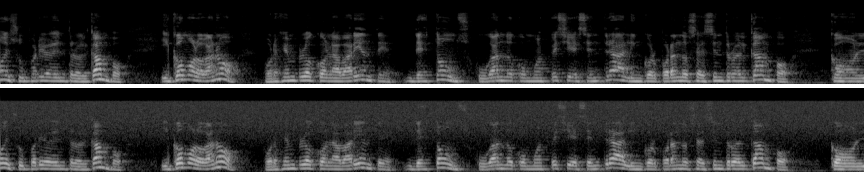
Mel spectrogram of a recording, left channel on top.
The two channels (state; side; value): noise; right; hiss, 13 dB below the sound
